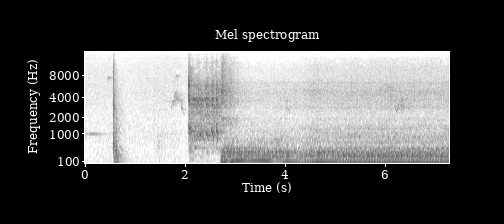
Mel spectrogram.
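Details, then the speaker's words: 2007 Dodge Magnum R/T 5.7L Hemi V8, abandoned car, cold start with dual exhaust (possibly Flowmasters) and cold air intake: short crank, deep rumble, settles to steady even idle; normal cold start. "this thing sounds pretty good too it's got dual exhaust on it I'm not sure what it's got maybe some Flowmasters"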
